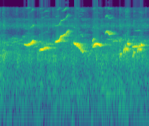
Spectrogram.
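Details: Kacer (Oriental magpie-robin) singing to provoke another bird: a steady chain of eight or so slurred whistles, some rising, some dropping, delivered briskly over three seconds.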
